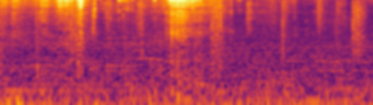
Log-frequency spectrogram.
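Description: Soft footfalls of a Vizsla puppy's paws on grass as it runs up, over a steady low rumble of wind on the microphone and faint distant voices.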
